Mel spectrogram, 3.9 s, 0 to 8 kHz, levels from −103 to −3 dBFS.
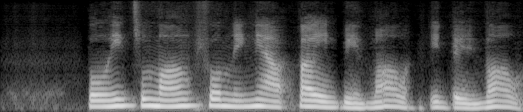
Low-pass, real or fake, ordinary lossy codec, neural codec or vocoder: none; fake; none; codec, 16 kHz, 0.5 kbps, FreqCodec, larger model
